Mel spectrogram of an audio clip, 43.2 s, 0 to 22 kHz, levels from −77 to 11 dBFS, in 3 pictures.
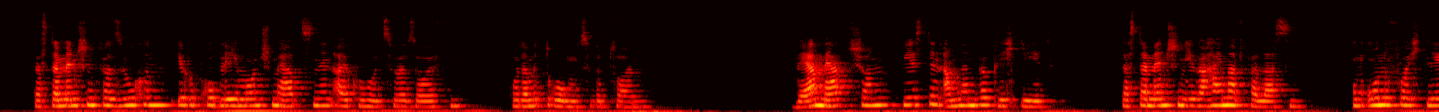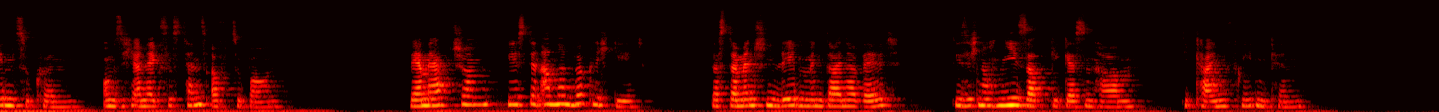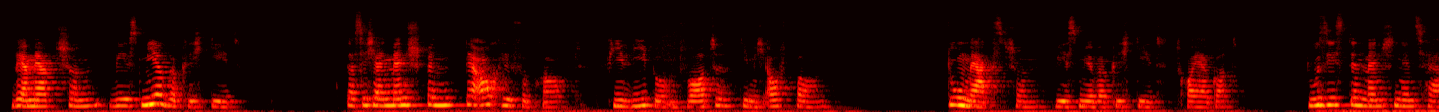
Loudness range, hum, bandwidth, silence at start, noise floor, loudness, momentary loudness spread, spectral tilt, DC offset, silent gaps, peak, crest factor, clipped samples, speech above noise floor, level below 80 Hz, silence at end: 7 LU; none; 11.5 kHz; 0.35 s; -75 dBFS; -30 LUFS; 16 LU; -6 dB/octave; under 0.1%; none; -10 dBFS; 20 dB; under 0.1%; 46 dB; -50 dBFS; 0 s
